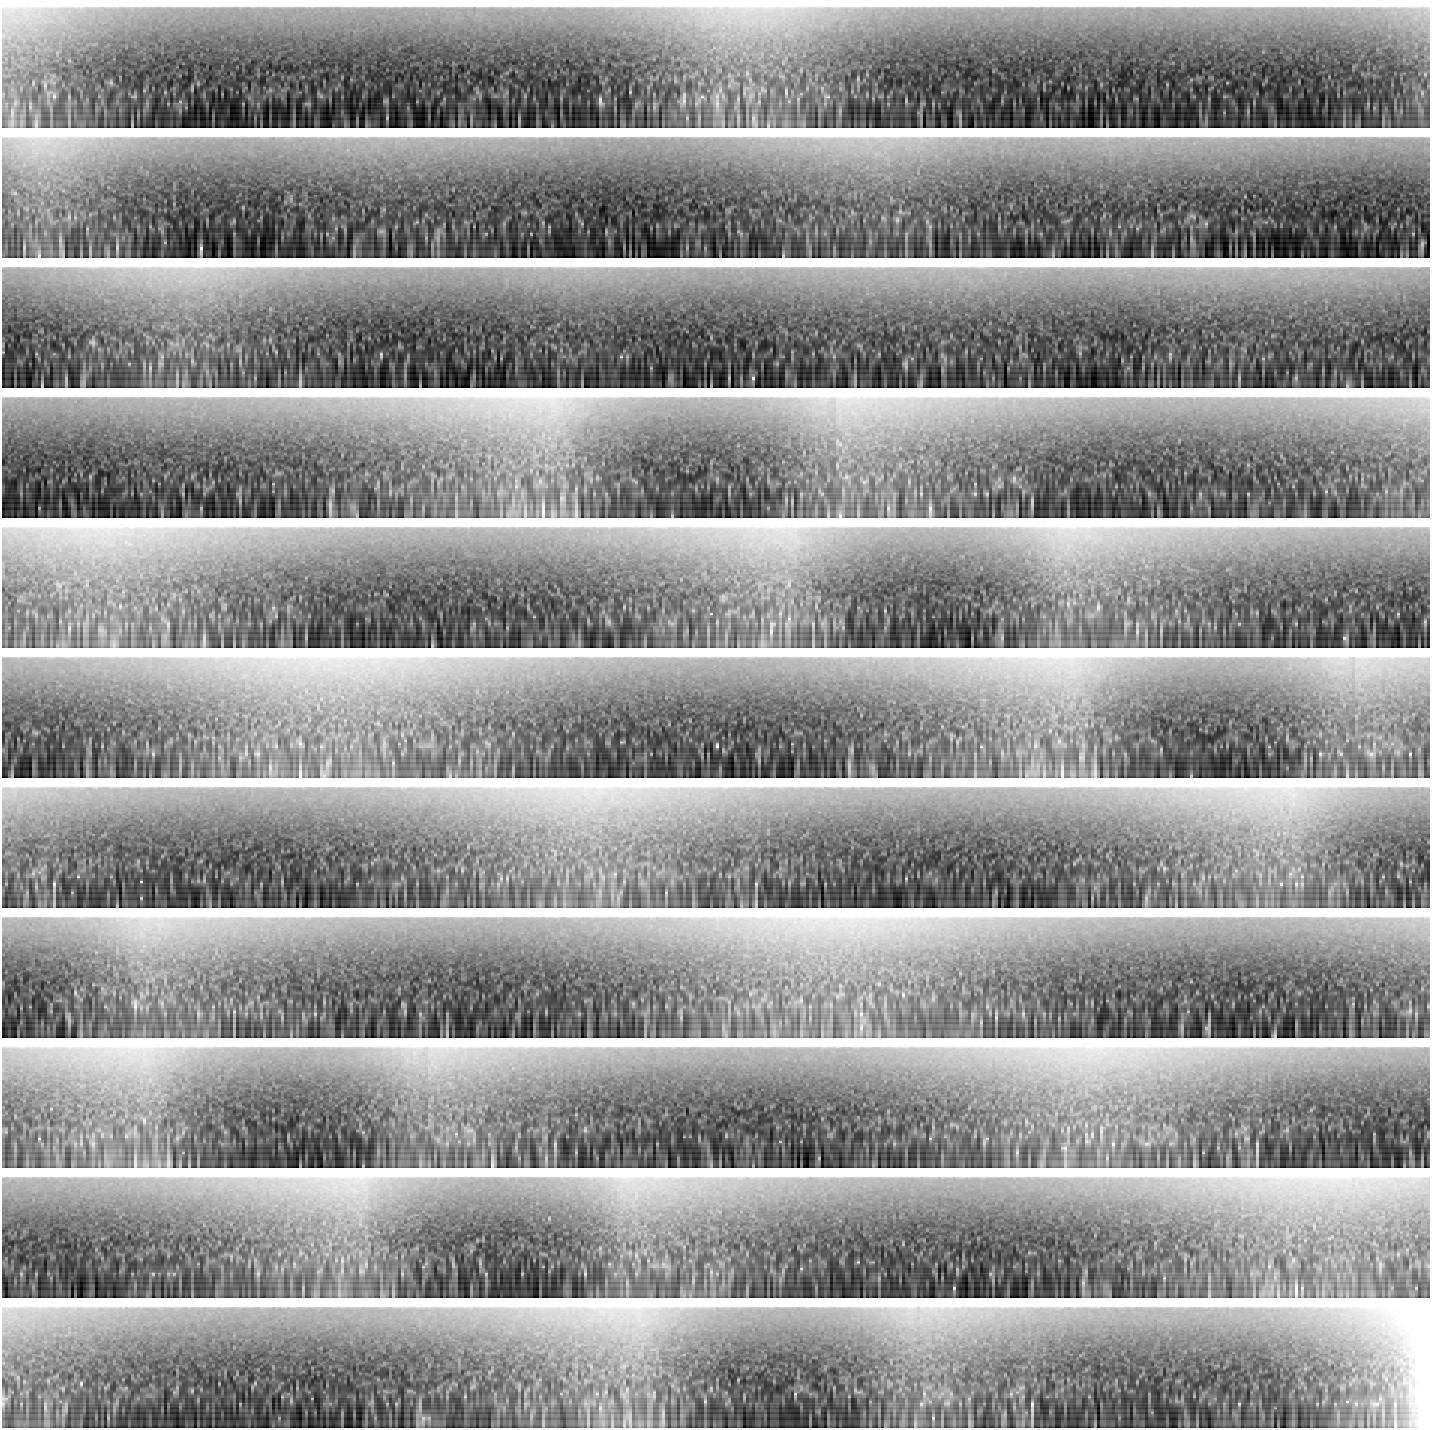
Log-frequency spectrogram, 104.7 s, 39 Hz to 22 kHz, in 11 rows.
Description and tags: Agua olas audacity
Sound generated by the audacity software imitating the waves of the sea
scl-upf13, surf, water, audacity, waves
